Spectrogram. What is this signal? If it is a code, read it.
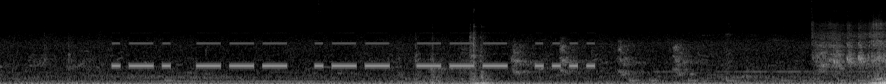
Morse code, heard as a keyed tone, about 14 wpm, 870 Hz, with street noise. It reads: ROWOH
